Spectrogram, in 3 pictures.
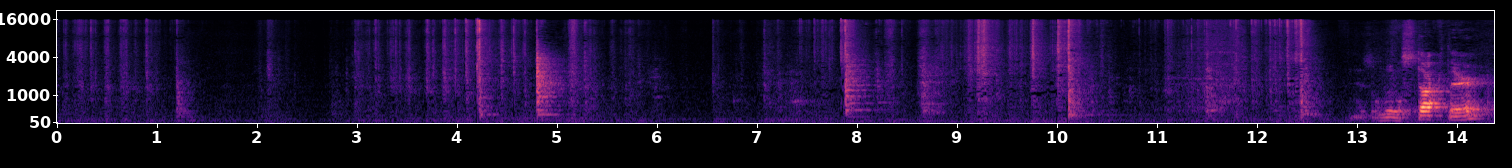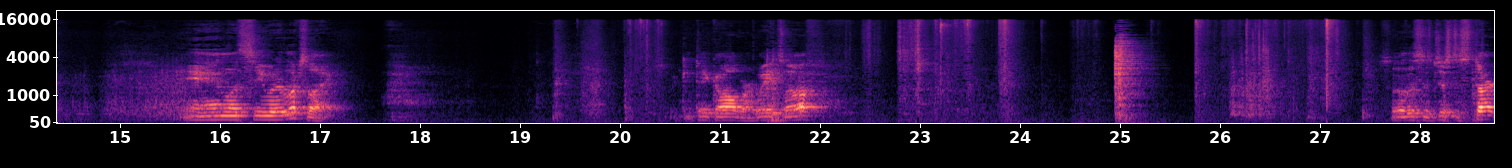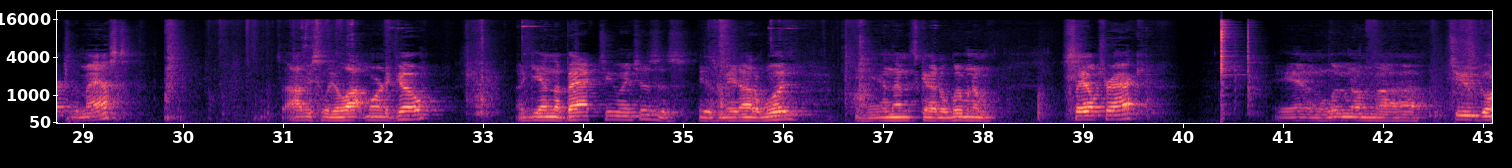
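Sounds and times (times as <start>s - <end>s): handling rubs and scrapes: 13.2s - 16.4s
short squeaks: 14.3s - 15.9s.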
